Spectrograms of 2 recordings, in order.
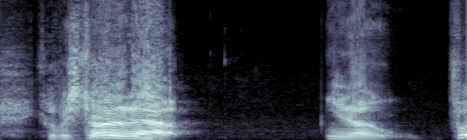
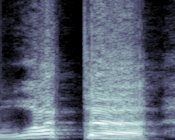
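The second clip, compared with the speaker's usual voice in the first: startled shout; 5 semitones higher, 6 dB louder than usual. Retold or imitated. Opponents startled by play.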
